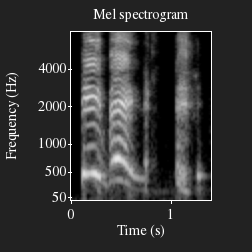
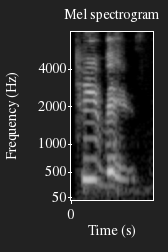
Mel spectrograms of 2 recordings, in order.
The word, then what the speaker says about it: Cheaves: Cheaves. Oh, how you say it? Cheaves. Cheaves. Girl, that's not how it looks.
